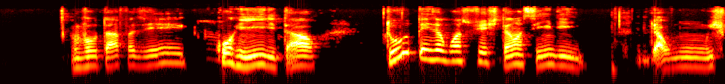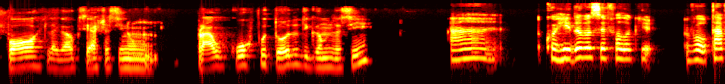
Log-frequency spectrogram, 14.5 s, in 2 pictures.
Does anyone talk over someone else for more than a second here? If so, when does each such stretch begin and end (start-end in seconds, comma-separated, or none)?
none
